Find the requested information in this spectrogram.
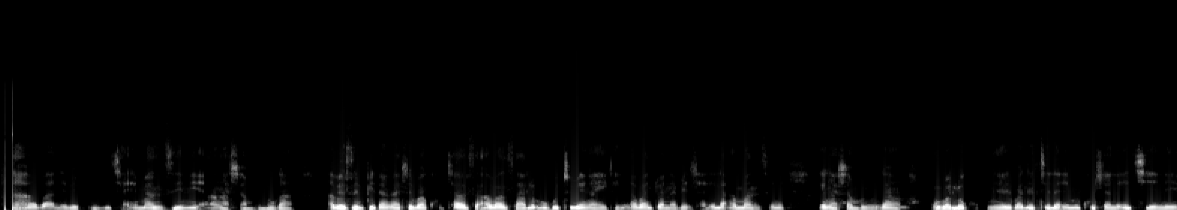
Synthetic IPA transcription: na̰ːβanɛβeb̥ʱuɣit͡ʃʼaɛmand͡zʱiniaŋaɬambʱuluɣaːŋaː | βɛzempʼilaɣaɬɛβakʰutʰazaaβazalɔuɣutʰiβɛŋajɛɣɛlɛaβantʼwanaβɛɮalɛlaʔamand͡zʱini | ɛŋaɬambʱuluɣaŋa | ŋɔβalokʰuɣuŋɛβalɛtʰɛlaʔimikʰuɬanɛet͡ʃʼijɛnɛːjɔ

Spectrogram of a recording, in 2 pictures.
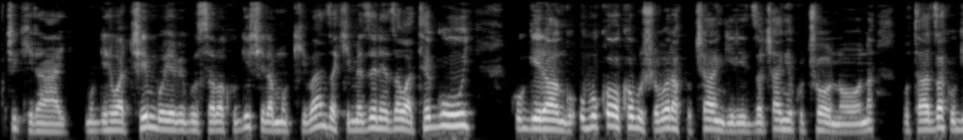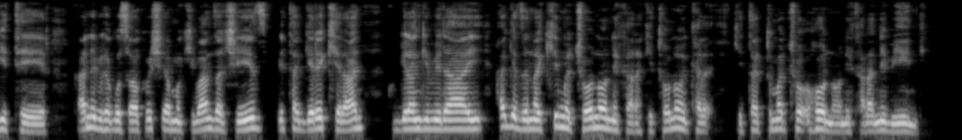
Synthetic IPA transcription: t͡ʃikʰiɾajimuɡiɦe̞wat͡ʃiːmbuje̞βiɡusaβakuɡiʃiɾamukʰiβaːnzakime̞ze̞ne̞ːzawatʰe̞ɡuːje | kuɡiɾaŋɡo̞ʔuβuko̞ːko̞βuʃo̞βo̞ɾakut͡ʃaːŋɡiɾizat͡ʃaːŋhekut͡ʃo̞ːno̞ːna | βutaːzakuɡitʰe̞ːɾa | kaːndiβikaɡusaβakwiʃiɾamukiβaːnzat͡ʃiːzi̥βitaɡe̞ɾe̞kʰe̞ɾaɲokuɡiɾaŋɡiβiɾajihaɡe̞ze̞nakʰimŋe̞t͡ʃo̞ːnonekaɾakitonok | kitatumat͡ʃoɦononekaɾaniβiːndi

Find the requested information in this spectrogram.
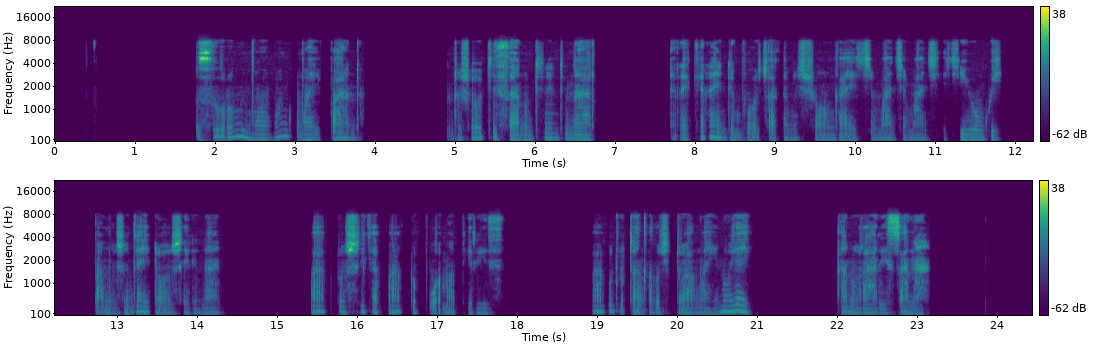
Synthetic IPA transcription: zṵɾomumwowwaŋɡumwaipaːnda | ndot͡ʃoutizanondinendin̤aːro | rḛkʰeɾaindimbo̞̰t͡ʂa̰kamiʃo̞̰ŋɡajet͡ʃimand͡ʒemand͡ʒejet͡ʃijuːŋɡwi | pa̰mwe̞ʐiŋɡaita̰oʐiɾinaːni | paːku̥to̞ʂikapaːkuto̞puwa̰ma̰piɾizi̥ | paːkuto̞taŋɡakut͡ʃi̥toamwaɦino̞jai | ano̞ɾaɾisa̰na

